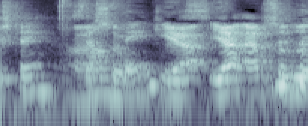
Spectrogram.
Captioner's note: laughs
